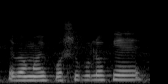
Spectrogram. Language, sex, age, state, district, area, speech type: Bengali, female, 45-60, West Bengal, Uttar Dinajpur, urban, spontaneous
